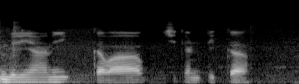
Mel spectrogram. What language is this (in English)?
Urdu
